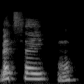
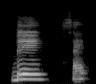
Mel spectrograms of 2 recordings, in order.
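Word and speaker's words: Behçet: bị bắt xê các thầy cô hay gọi Pepsi Nhưng mà không phải đó không phải là cái phát âm đúng hoặc là cái phát âm bằng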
